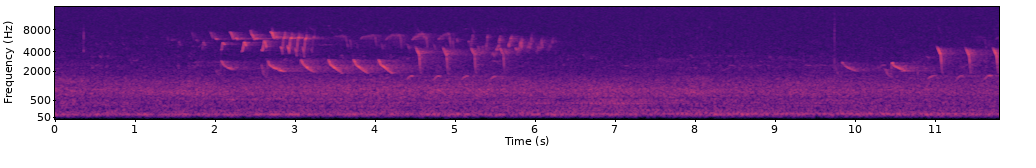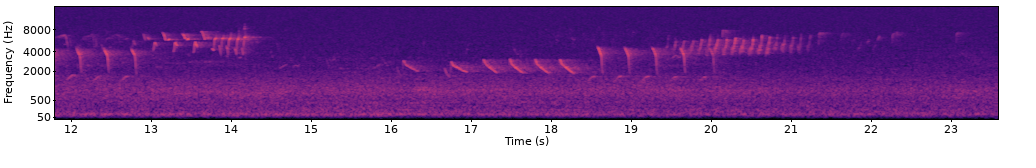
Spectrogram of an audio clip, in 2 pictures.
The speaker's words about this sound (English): There's our pine warbler again.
